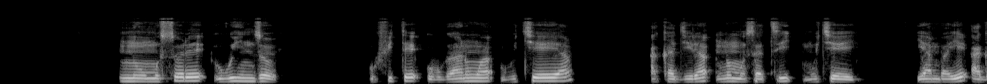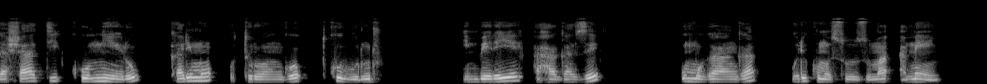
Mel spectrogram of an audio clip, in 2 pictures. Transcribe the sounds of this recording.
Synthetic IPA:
numuso̞ɾe̞wiːnzo̞βe | ufite̞uβɡaːnŋwaβuce̞ːjaː | kaɟiɾanomusat͡simuce̞ːja | jaːmbaje̞ʔaɡaʃaːtikʰuːmŋiːɾu | kʰaɾimo̞ːtuɾo̞ːŋɡo̞tkuβuɾuɾu | imbe̞ɾe̞je̞hahaɡaze̞ | umuɡaːŋɡa | uɾikumusuːzumaːme̞ːɲa

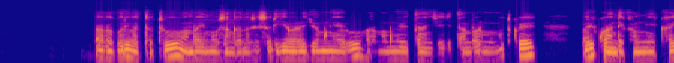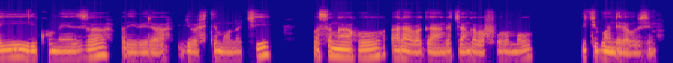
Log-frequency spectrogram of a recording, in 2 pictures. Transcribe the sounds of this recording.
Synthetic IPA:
aβaɡo̞ɾeβatʰatʰuβaːmbajemuːzaːŋɡanozisoɾijeβaɾaɾɟuːmŋe̞ːɾuha̰ɾimomŋeːɾuitʰaːɲɟijeɟitʰaːmbaɾomumutkwe̞ | βaɾikwaːndikʰamŋiːkʰajiːɾikʰumeːzaβa̰ɾeβiɾaiβjo̞βafi̥te̞mːnoci | βasaŋaːho̞aɾaβaɡaːŋɡacaːŋɡaβafuɾumo | βiciɡo̞ːnde̞ɾaβuzima

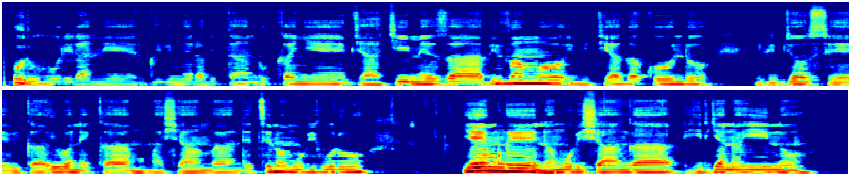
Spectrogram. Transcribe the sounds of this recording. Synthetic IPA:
uɾuɦuɾiɾane̞ɾɡwiːβime̞ɾaβitaːndukaɲe̞βjaːcime̞zaβivamo̞ḭmitija̰ɡakoːndo | iβiβjo̞ːse̞βikaβaβiβo̞ne̞kamuma̰ʃaːmbande̞t͡se̞no̞muβihuɾu | je̞mŋe̞no̞muβiʃaːŋɡahiɾjano̞hiːno̞

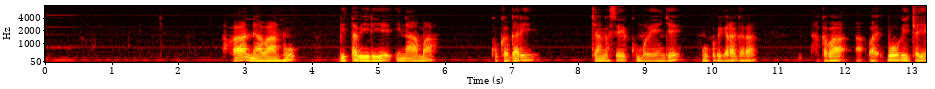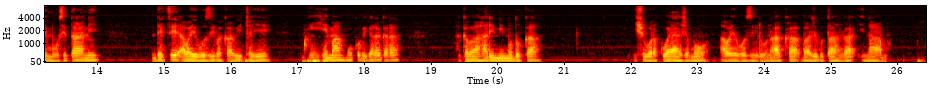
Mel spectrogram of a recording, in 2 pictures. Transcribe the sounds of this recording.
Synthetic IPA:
aβanaβaːn̥hu | βitaβiːɾije̞ʔinaːma | kukaɡaɾi | caːŋɡwase̞kumuɾe̞ːɲɟe̞ | ŋ̥huːko̞βiɡaɾaɡa̰ɾa̰ | hakaβa | βoβiːt͡ʃaje̞muβusitaːni | nde̞t͡se̞ʔa̰βajo̞βo̞ziβakaβaβiːt͡ʃaje̞ | mŋiːɦe̞maŋ̥uːko̞βiɡaɾaɡaɾa | hakaβaɦaɾinimo̞do̞ka | iʃo̞βo̞ɾakuβajaːʒe̞mo̞a̰βajo̞βo̞ziɾuːna̰ːkʰa̰βaːʒe̞ɡutaːŋɡa̰ʔinaːma

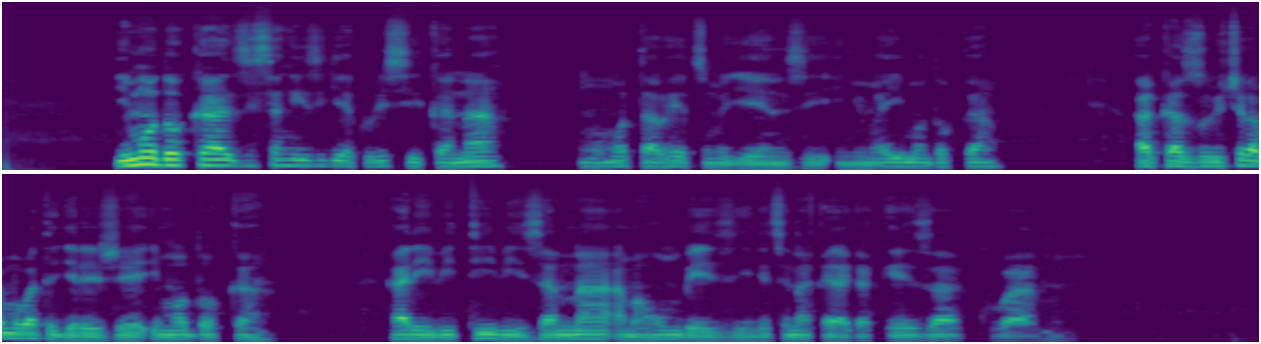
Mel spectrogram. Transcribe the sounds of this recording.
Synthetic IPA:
imo̞do̞kazisaŋ̥hiziɟijekuβisikana | mumotaɾuhe̞t͡sumuɟe̞ːnziːɲumajimo̞do̞ka | kazuβit͡ʃuɾamoβate̞ɟe̞ɾe̞ʒe̞ʔḭmo̞do̞ka | haɾiβitiβizanaa̰mahuːmbe̞zinde̞t͡senakajaɡake̞ːzakuβaːn̥hu

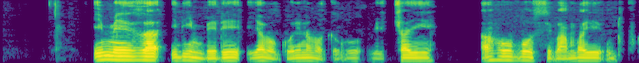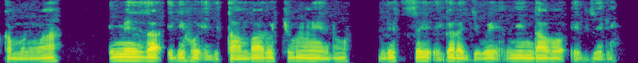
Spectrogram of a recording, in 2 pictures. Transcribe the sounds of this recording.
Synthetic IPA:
ime̞ːzaiɾimbe̞ɾe̞jaβaɡo̞ɾe̞naβaɡaβoβit͡ʃaje | a̰ɦo̞βo̞ːse̞βaːmbaje̞ʔudu̥fu̥kamuɾŋwa | ime̞ːzaiɾiɦo̞ʔḭɟitaːmbaɾo̞cuːmŋe̞ːɾu | nde̞t͡se̞ḭɡaɾaɟiwe̞nindaβo̞ʔḛbɟiɾi

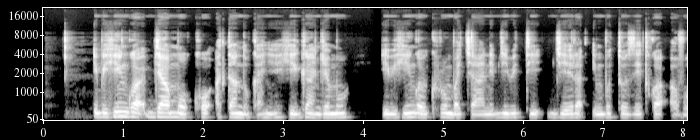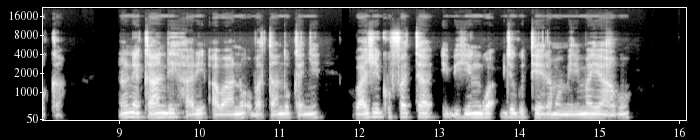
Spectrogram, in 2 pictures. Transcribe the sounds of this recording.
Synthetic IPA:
iβihiːŋɡwabɟaːmo̞ːkʰo̞ʔataːndukaɲe̞hiːɡaːnd͡ʒe̞mo | iβiɦiːŋɡwaβikuɾuːmbacaːne̞bɟiβitibɟe̞ːɾaimbuto̞zitkwaʔavuka | naoːne̞kaːndihaɾiʔaβaːn̥uβataːndukaɲe̞ | βaʒe̞ɡufataiβiɦiːŋɡwabɟo̞ɡute̞ːɾamumiɾimajaːβo̞

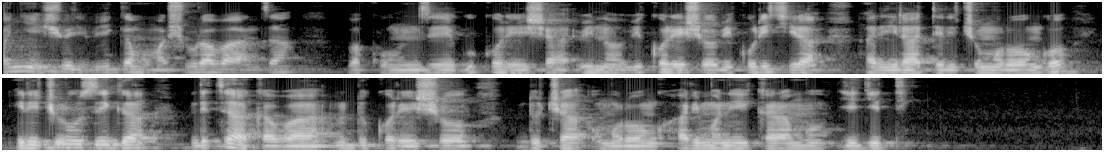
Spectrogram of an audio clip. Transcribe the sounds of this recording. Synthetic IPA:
aβaɲeːʃuːɾiβiːɡamumaʃuːɾaβaːnza | βakuːnze̞ɡuko̞ɾe̞ʃaiβino̞βiko̞ɾe̞ːʃo̞βikuɾiciɾahaɾiɾateɾit͡ʃumuɾo̞ːŋɡo̞ | iɾit͡ʃuɾuziɡa | nde̞t͡se̞hakaβanuduko̞ɾe̞ʃo̞ | dut͡ʃaʔumuɾo̞ːŋɡo̞haɾimo̞nikaɾamujiɟiti̥

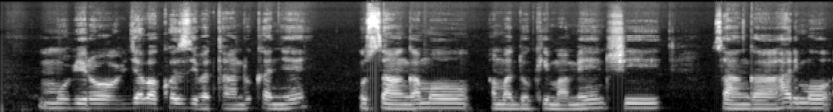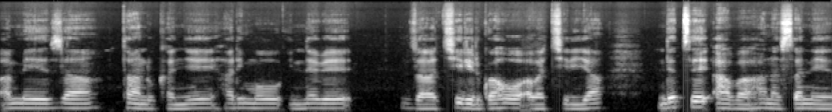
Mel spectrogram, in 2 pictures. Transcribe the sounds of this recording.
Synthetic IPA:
umuβiɾo̞bjaβakʰo̞ziβatʰaːndukʰaɲe̞ | usaːŋɡamo̞amado̞kimame̞ːnʃi | saːŋɡaɦaɾimo̞ʔame̞ːza | taːndukʰaɲe̞haɾimo̞inhe̞βe̞ | zaciɾiɾɡwaho̞a̰βaciɾija | nde̞t͡se̞ʔahβaɦanasane̞ːz

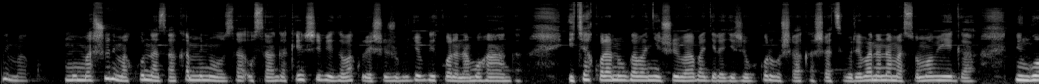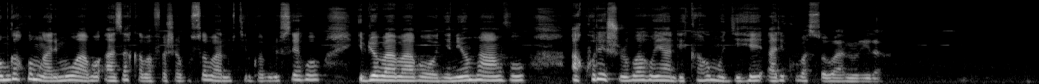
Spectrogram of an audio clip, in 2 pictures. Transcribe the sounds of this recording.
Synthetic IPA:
mumaʃuːɾimakuɾunazakaminuːzaʔusaːŋɡake̞ːnʃiβiːɡaβako̞ɾe̞ʃe̞ʒuβuɾɟo̞bɡiːko̞ɾanamuɦaːŋɡaicaːko̞ɾanuːbɡwaːβaɲe̞ːʃuːɾiβaββaɟe̞ɾaɟe̞ʒeɡuko̞ɾuβuʃaːkaʃaːt͡siβuɾe̞βananamaso̞mo̞βiːɡaniŋɡo̞ːmɡako̞mŋaːɾimuwaːβo̞ʔazakaβafaʃaɡuso̞βanuciɾɡwaβiɾuse̞ɦo̞ibjo̞βaβaβo̞ːɲe̞nijo̞m̥haːɱvuakʰo̞ɾe̞ʃuɾuβaɦo̞jaːndikaɦo̞muɟiɦe̞ʔaɾikoβaso̞βanuɾiɾa

